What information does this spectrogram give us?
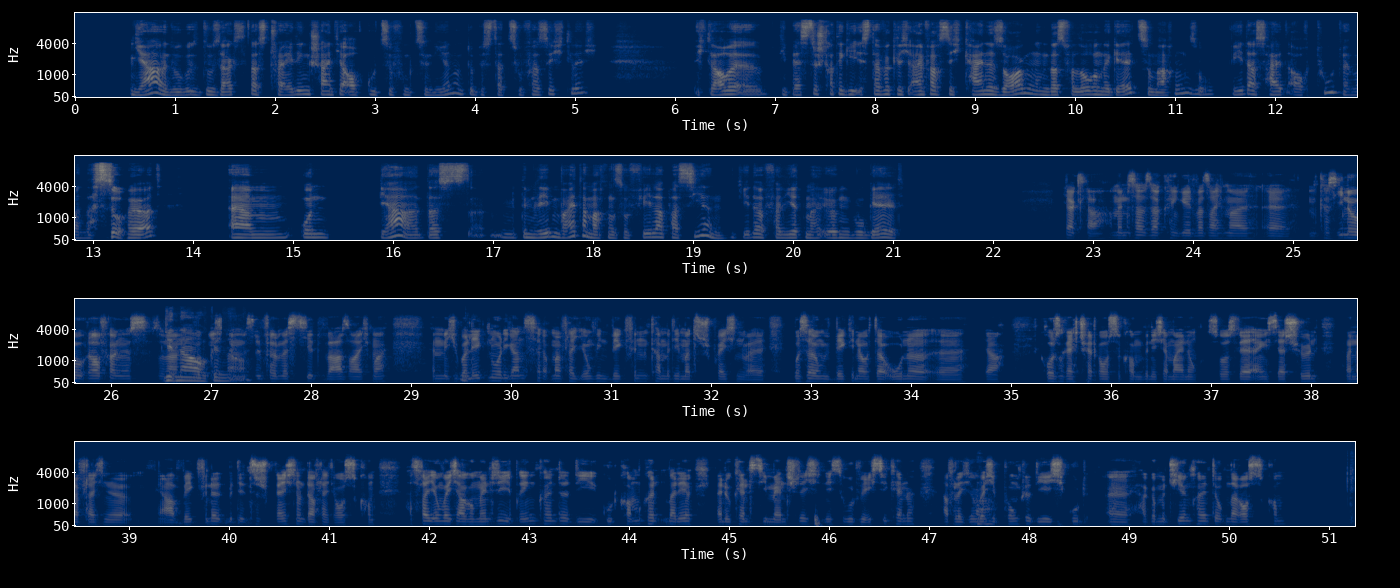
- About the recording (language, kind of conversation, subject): German, advice, Wie kann ich einen Mentor finden und ihn um Unterstützung bei Karrierefragen bitten?
- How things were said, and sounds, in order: in English: "Trading"; laughing while speaking: "so"; tapping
